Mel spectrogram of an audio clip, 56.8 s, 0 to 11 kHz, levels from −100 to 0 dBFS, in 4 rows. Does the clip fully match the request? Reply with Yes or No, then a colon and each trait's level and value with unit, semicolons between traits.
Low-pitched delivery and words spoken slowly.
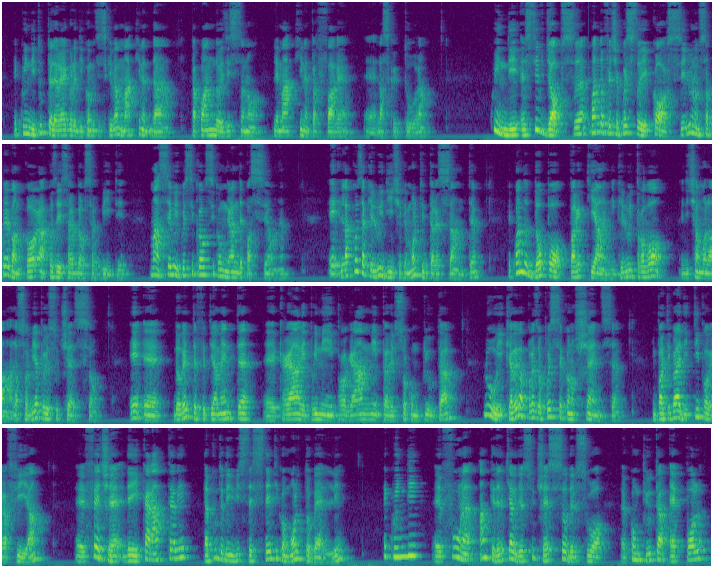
No: low, 125 Hz; average, 130 wpm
